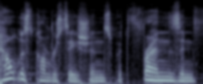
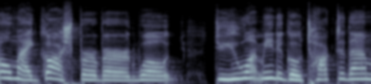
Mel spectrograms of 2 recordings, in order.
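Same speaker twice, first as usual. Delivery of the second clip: acted child tough-guy voice, loud and high; 5 semitones higher, 5 dB louder than usual. Retelling what a kid says to his sibling, imitating Buddy acting tough. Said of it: "he gets real tough guy".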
